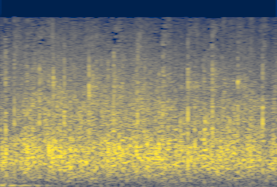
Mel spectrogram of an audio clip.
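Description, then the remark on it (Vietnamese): Steady, dense applause from a crowd expressing deep gratitude, a continuous wash of many hands clapping at fairly even loudness throughout, with no voices heard over it. “Nên nhân dịp này đó, tất cả chúng ta bày tỏ lòng tri ân sâu sắc bằng một tràng vỗ tay thật lớn.”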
